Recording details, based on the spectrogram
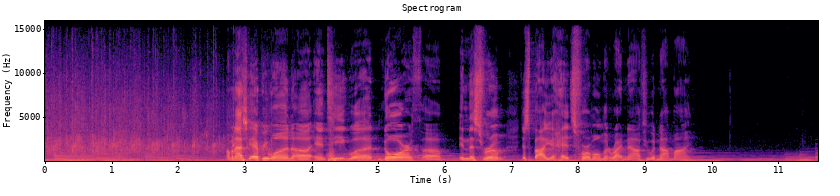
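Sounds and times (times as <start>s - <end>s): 
audience clapping in a large room: 0.0s - 3.8s
speech: 2.7s - 9.8s.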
